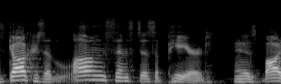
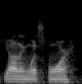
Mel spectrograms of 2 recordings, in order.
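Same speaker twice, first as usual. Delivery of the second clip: usual speaking voice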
